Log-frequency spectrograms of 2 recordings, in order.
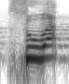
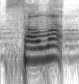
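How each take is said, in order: First: The first vowel is a u sound. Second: The first vowel is an a sound. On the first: "Sinnya ini bisa juga di dhamma" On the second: "Bisa juga di fathah"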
